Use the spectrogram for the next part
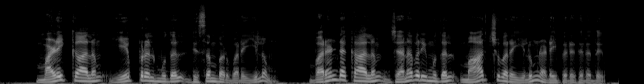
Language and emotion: Tamil, neutral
